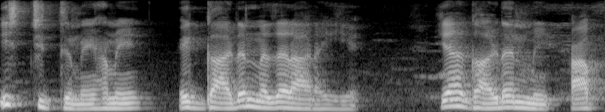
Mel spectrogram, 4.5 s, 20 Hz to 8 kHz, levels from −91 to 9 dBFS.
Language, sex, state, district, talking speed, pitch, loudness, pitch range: Hindi, male, Uttar Pradesh, Etah, 200 wpm, 135 Hz, -14 LUFS, 125-150 Hz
